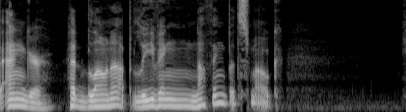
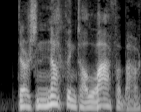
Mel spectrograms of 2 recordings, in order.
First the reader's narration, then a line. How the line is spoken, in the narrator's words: Otora said fiercely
